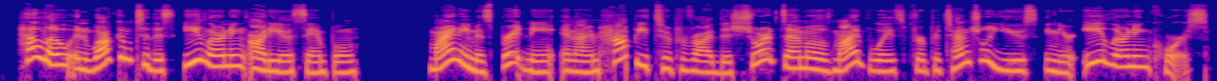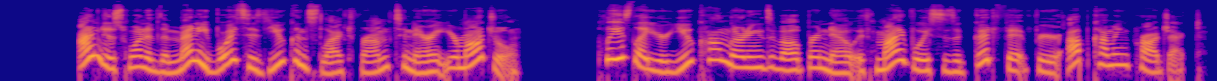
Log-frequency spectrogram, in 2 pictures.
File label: Formal, Youth, e-learn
